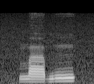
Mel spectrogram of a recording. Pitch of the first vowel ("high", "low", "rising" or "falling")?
low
